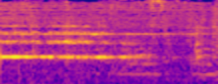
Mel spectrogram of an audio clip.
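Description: A tram's wheels squeal on the rails as it travels through Stockholm, in sustained, high-pitched tones that waver and fade over a low rumble, followed by a brief metallic screech near the end.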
